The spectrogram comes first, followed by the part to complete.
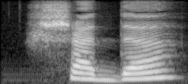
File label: "Sada" Iron Ossetian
